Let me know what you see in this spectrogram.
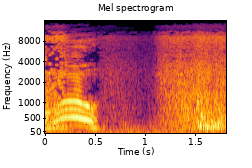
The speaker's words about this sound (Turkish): Of! 2 metre aşan dalgalar Sarayburnu sahil yolu şu an.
